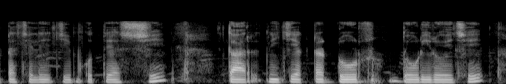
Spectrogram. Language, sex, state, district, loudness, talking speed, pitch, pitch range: Bengali, male, West Bengal, Alipurduar, -21 LUFS, 130 wpm, 115 Hz, 110-120 Hz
